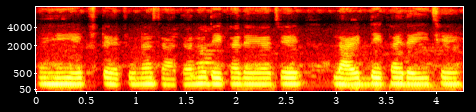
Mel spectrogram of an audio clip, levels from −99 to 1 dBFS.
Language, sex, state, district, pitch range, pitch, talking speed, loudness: Gujarati, female, Gujarat, Gandhinagar, 170-175 Hz, 175 Hz, 155 wpm, -15 LUFS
